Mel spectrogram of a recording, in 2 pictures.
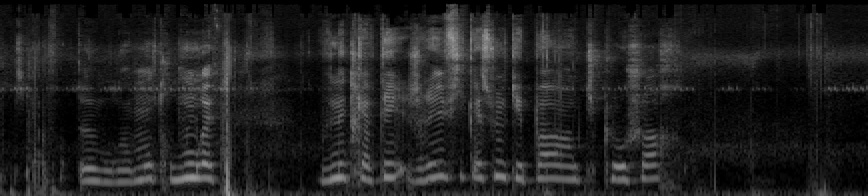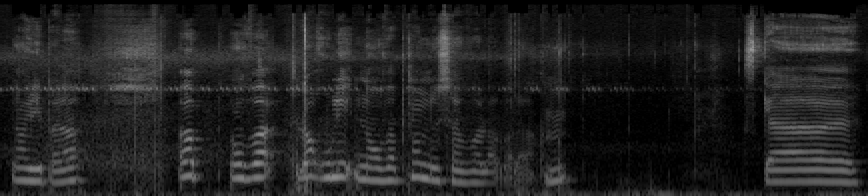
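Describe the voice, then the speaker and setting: High-pitched young woman gaming streamer, noisy mic. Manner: slangy, chatting to viewers. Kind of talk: casual horror game commentary.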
